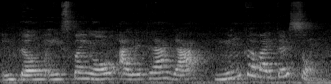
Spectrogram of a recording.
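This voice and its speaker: A woman speaks in a calm tone at a high pitch. Noticeable background noise and audible room echo are present. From Spanish-speaking country. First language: Spanish (speaking Portuguese). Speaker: language teacher. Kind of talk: tutorial. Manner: calm, step by step.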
